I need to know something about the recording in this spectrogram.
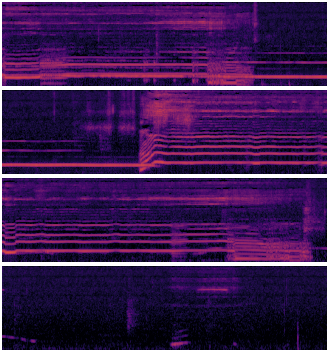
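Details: Dog howling indoors in long held tones: one steady note for about seven seconds, then a louder, slightly higher howl lasting another seven seconds, with a few soft whimpers afterward.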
